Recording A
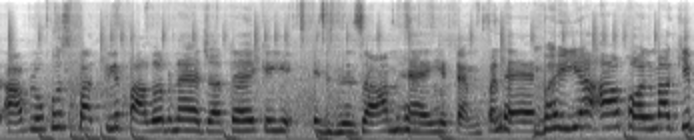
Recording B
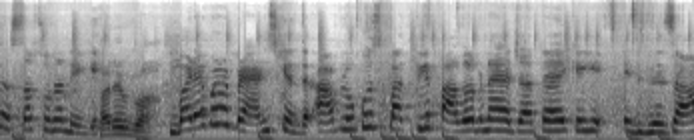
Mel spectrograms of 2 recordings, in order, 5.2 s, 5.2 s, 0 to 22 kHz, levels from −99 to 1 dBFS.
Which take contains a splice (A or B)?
B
